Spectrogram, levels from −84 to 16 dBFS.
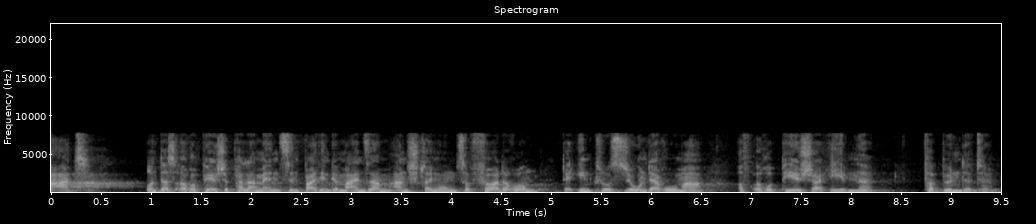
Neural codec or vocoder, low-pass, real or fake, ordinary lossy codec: codec, 16 kHz, 16 kbps, FunCodec, trained on LibriTTS, 50 frames a second; none; fake; none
